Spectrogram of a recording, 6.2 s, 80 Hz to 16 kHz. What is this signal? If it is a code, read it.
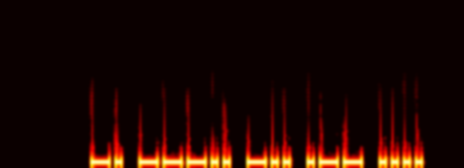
Morse code, heard as a keyed tone, about 15 wpm, 700 Hz. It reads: N8DWH
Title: USA Call Signs - 5 Characters - 15wpm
